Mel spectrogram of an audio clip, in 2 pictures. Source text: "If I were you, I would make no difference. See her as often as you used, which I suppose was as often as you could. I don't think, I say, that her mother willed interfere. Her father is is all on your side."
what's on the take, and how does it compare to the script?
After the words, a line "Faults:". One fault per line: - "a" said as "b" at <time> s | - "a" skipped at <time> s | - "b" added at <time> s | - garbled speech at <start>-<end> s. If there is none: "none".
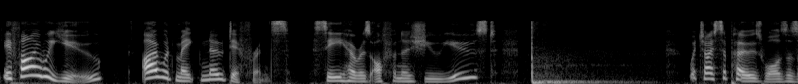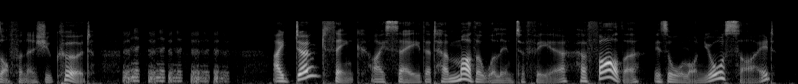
"If I were you, I would make no difference. See her as often as you used, which I suppose was as often as you could. I don't think, I say, that her mother will interfere. Her father is all on your side."
Faults:
- "willed" said as "will" at 12.8 s
- "is" skipped at 14.7 s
